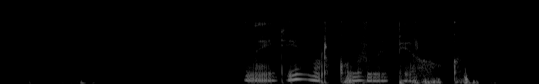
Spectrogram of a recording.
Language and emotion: Russian, sad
